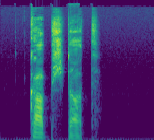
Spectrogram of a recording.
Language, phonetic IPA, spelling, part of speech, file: Polish, [ˈkapʃtat], Kapsztad, proper noun, Pl-Kapsztad.ogg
